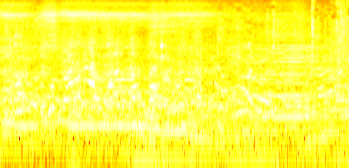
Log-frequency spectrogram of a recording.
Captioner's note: people chattering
